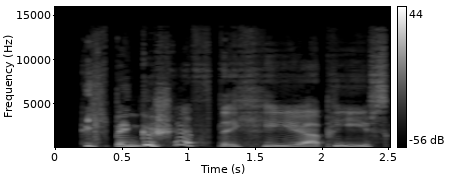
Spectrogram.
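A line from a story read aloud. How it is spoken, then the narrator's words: Croaking. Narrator (German): krächzte Harry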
